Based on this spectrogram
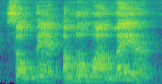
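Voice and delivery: ordinary talk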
